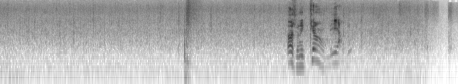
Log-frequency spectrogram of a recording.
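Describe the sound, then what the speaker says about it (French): Steady rain falls in a video game as an even hiss throughout, with a sharp click partway and someone speaking briefly over it before it cuts off. "Ah il pleut."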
